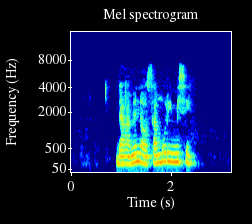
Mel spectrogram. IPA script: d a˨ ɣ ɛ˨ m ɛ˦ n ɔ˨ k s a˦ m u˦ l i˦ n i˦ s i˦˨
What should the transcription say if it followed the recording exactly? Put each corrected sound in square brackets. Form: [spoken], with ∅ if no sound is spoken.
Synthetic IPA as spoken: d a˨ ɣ [a˨] m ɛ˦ n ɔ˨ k s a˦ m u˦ [ɾ] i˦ [m] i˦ s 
